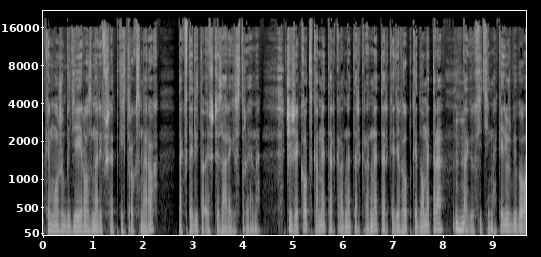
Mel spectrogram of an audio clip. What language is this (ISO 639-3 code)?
slk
